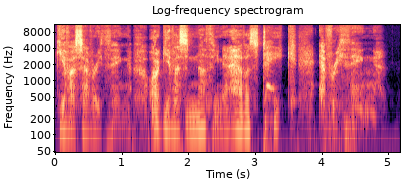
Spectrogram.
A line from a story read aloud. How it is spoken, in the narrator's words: they hissed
